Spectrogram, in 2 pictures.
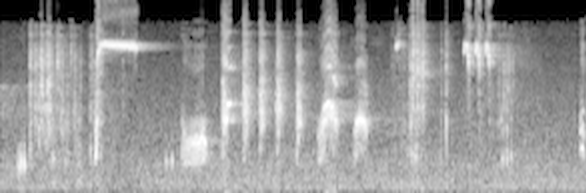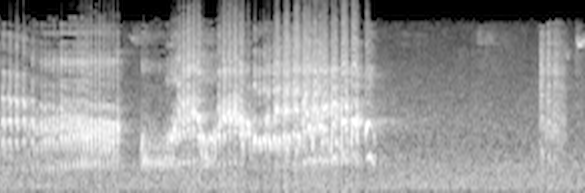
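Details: Masteran recording of a white-rumped shama for tutoring caged birds, its song called unusual: quick repeated chips about four per second, a high thin whistle, then extended harsh buzzy, rattling phrases before a brief closing note.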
